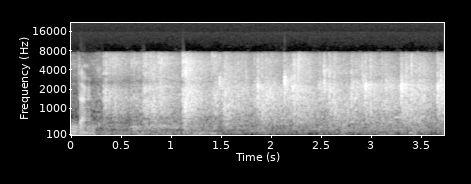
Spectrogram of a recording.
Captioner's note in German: Beifall bei der SPD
